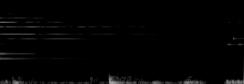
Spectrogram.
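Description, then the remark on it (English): A phone rings softly with an incoming telemarketer call, holding a steady, high electronic tone over low, throbbing buzz pulses, with a brief thump near the middle. No one speaks. “Why don't you mute your phone when you record, you dummy?”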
